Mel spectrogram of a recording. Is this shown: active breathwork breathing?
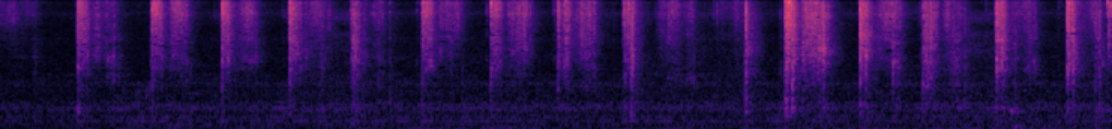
no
